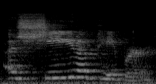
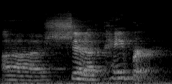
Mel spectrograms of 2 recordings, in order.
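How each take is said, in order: First: The vowel in sheet is a long E. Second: The vowel in sheet is a short I. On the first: The speaker calls it right. "with a long E sound" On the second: The speaker calls it wrong. "I pronounced it with a short I sound"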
